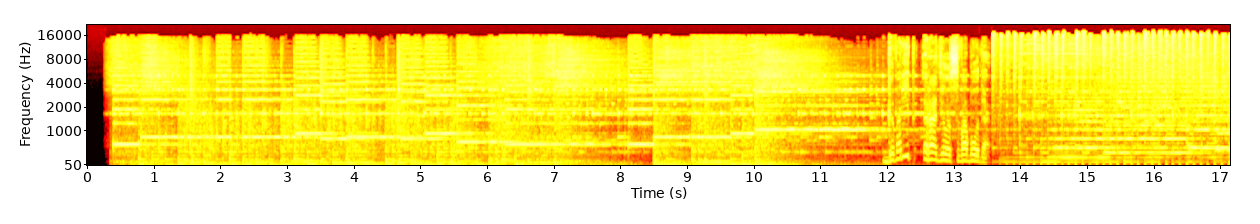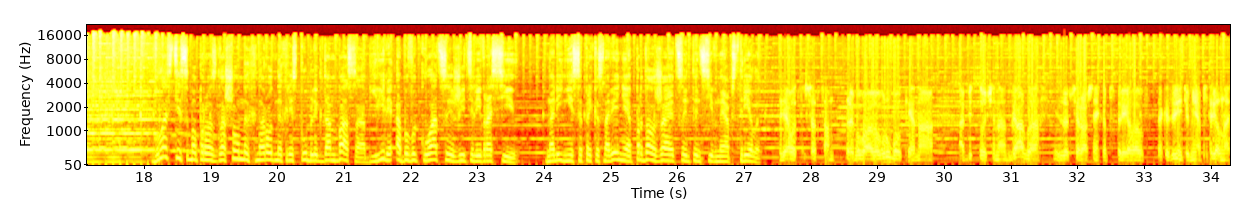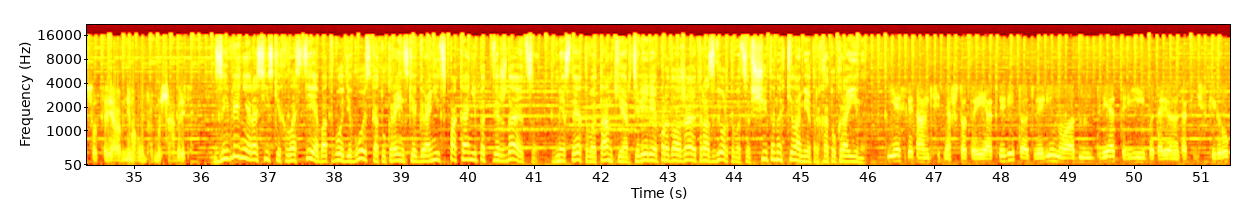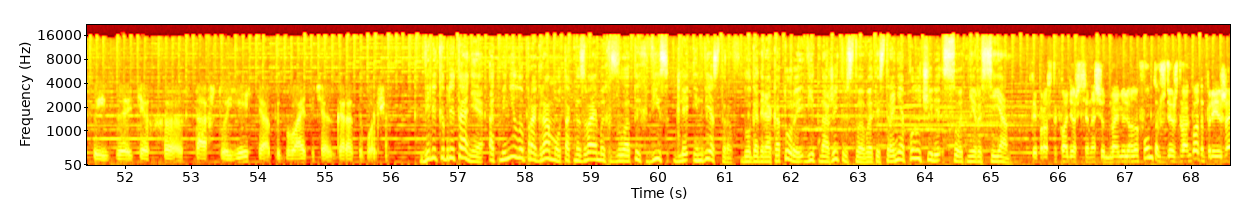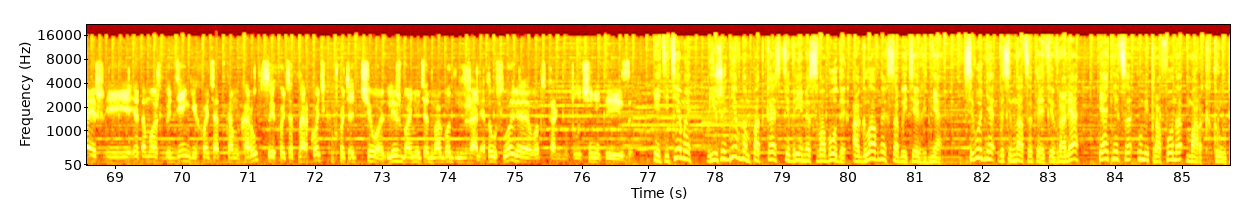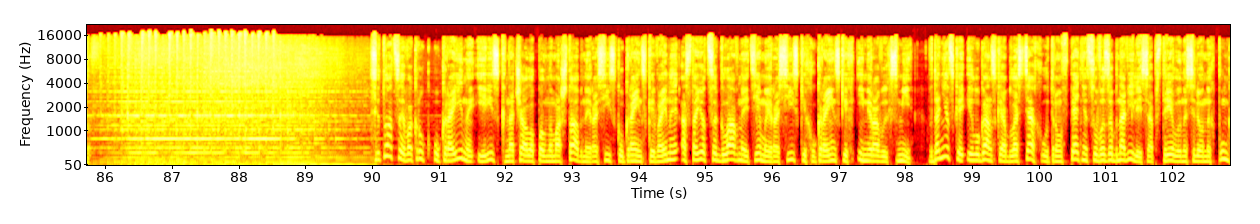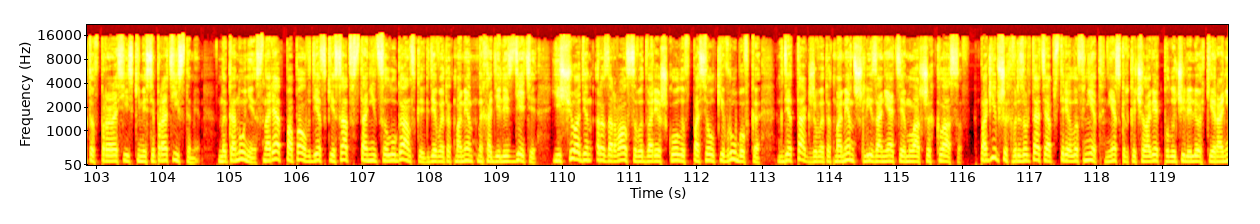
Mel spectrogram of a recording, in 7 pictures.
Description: Обострение ситуации в Донбассе: интервью с очевидцами событий. Эксперт расследовательской группы Conflict Intelligence Team: Россия не отводит, а продолжает стягивать войска к украинской границе.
